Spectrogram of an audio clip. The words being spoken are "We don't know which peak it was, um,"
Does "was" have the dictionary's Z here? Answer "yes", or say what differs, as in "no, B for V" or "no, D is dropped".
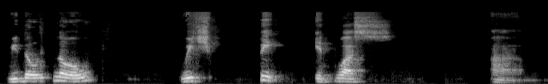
no, S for Z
